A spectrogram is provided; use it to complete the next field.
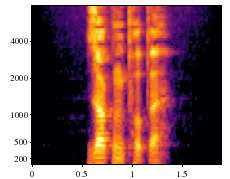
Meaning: sock puppet (simple puppet made from a sock)
- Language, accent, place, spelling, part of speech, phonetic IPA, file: German, Germany, Berlin, Sockenpuppe, noun, [ˈzɔkn̩ˌpʊpə], De-Sockenpuppe.ogg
